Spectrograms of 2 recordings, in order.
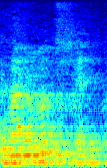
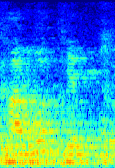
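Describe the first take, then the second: First: ধর্মক্ষেত্র with each letter sounded, Sanskrit style; now say ধর্মক্ষেত্র the Sanskrit way; Sanskrit pronunciation. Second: ধর্মক্ষেত্র in ordinary Bengali, letters merged; Bengali pronunciation. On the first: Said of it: "সংস্কৃতে উচ্চারণ". (সংস্কৃত উচ্চারণে ধর্মক্ষেত্র) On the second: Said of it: "আমরা বাংলায় হচ্ছে". (বাংলা উচ্চারণে ধর্মক্ষেত্র) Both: Shown as a demonstration.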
